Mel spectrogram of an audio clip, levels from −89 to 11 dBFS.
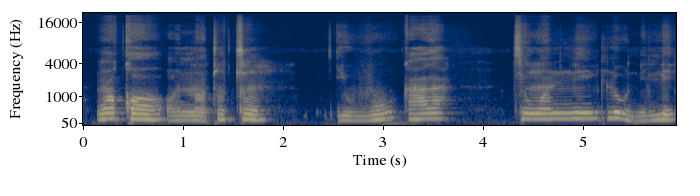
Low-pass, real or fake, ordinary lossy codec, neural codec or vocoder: none; fake; none; autoencoder, 48 kHz, 128 numbers a frame, DAC-VAE, trained on Japanese speech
